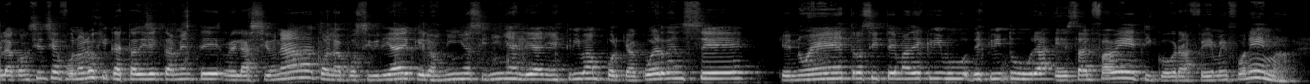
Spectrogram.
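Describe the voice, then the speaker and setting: Lively woman teacher, echoey room. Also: fairly high pitch, moderate pace. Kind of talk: online lecture on reading pedagogy.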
